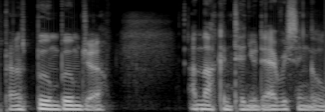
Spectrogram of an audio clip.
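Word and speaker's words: Boonboomger: buun buer his comments people saying it's not pronounced buun buer it's pronoun boom Boomer and that continued every single week and I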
